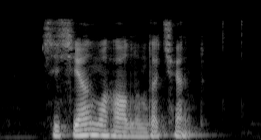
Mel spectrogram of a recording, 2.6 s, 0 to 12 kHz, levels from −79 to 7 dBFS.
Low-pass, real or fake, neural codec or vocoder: 7.2 kHz; real; none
